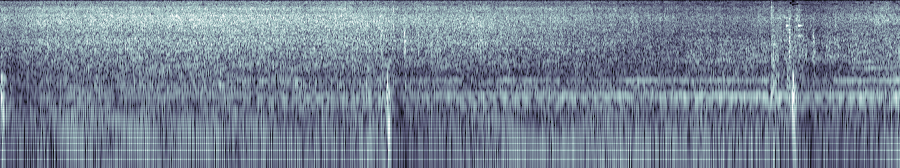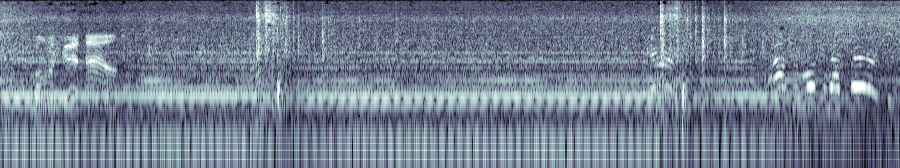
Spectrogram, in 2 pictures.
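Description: Concrete pump truck running under load as lightweight concrete is fed into its hopper: a steady engine and hydraulic hum with a sharp knock about every four seconds, typical of the pump changing stroke. Short squeaks come in about ten seconds in and again near the end.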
